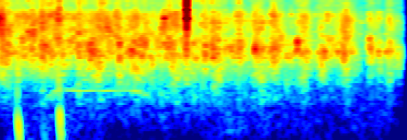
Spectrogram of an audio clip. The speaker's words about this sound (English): You should give yourselves a round of applause. Yeah.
